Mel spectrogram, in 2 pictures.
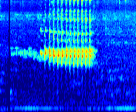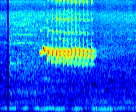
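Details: Female yellow-vented bulbul calling as bait to spur other bulbuls into song: two rapid pulsed chattering bursts about a second long over a noticeable low rumbling background.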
